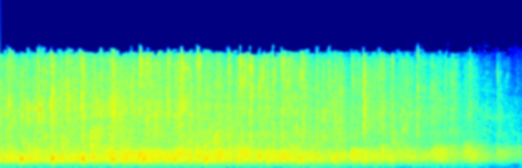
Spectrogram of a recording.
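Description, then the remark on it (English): A church audience breaks into sustained applause, a dense steady patter of many hands clapping that holds strong for several seconds before gradually thinning out toward the end. “You can, you can applaud that.”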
